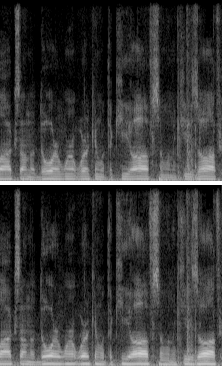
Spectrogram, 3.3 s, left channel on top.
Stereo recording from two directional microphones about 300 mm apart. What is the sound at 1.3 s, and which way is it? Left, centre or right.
Speech, centre.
